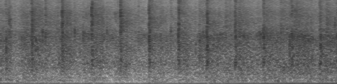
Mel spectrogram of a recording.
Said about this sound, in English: Yeah, you see the way the clapping is coming.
